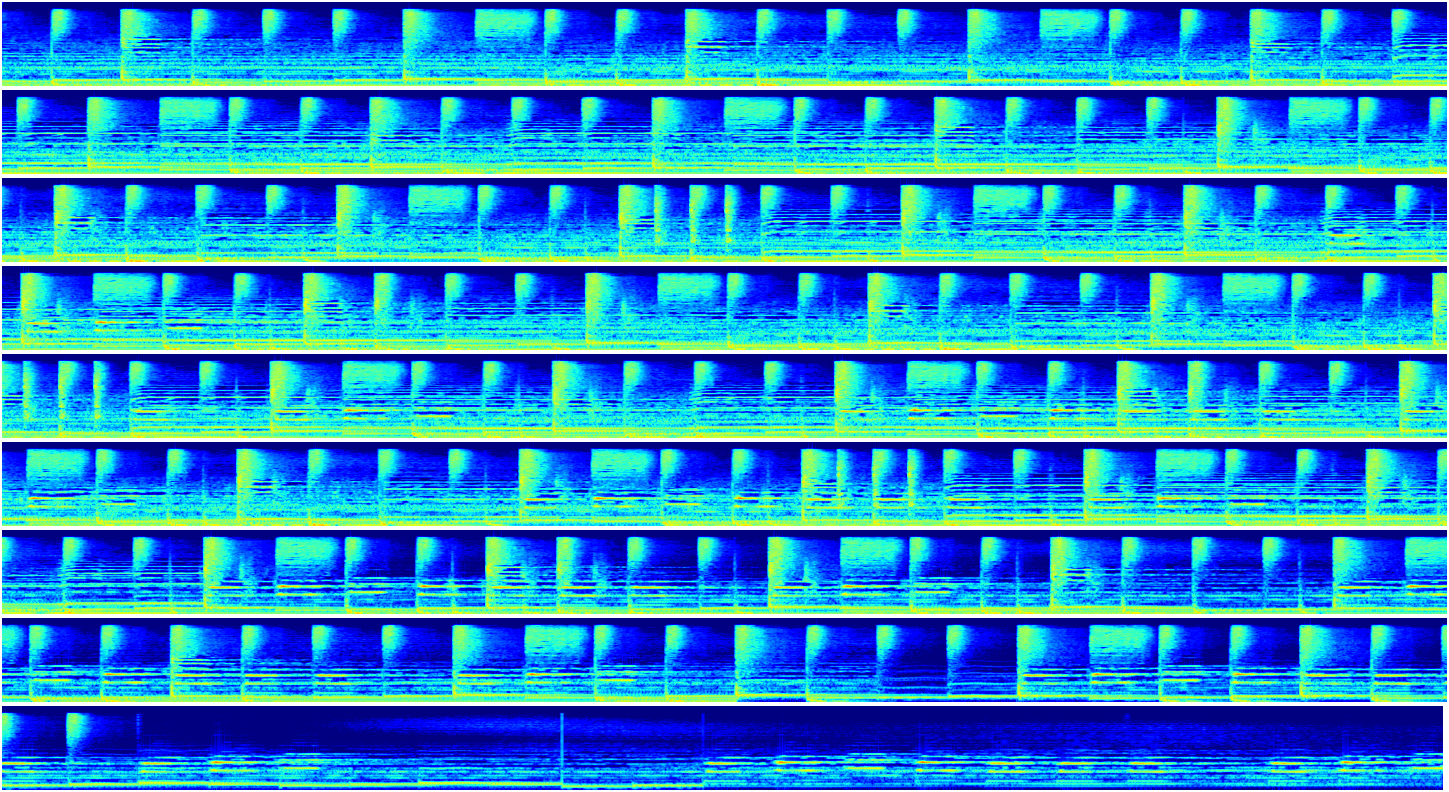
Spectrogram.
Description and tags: ghost house
arcade, calm, game, games, relaxing, video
